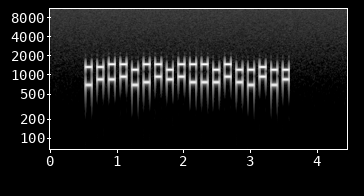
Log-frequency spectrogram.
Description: DTMF, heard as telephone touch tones, dialled by machine, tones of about 100 ms. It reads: 289#16#7#664#41017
